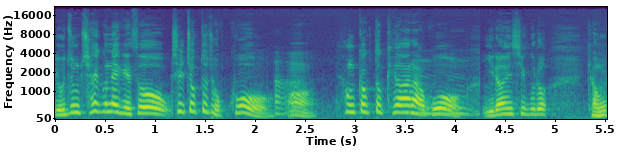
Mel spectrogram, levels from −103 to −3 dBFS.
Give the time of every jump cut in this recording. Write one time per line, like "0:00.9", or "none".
0:01.2
0:04.2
